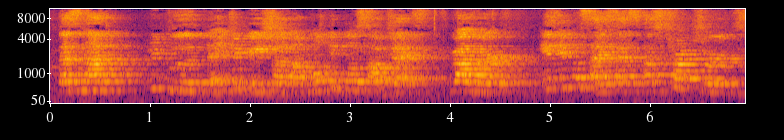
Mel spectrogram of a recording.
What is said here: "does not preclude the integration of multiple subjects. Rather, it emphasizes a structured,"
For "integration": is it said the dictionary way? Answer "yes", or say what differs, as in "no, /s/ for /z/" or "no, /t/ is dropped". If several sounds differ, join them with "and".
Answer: no, /ɹ/ is dropped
